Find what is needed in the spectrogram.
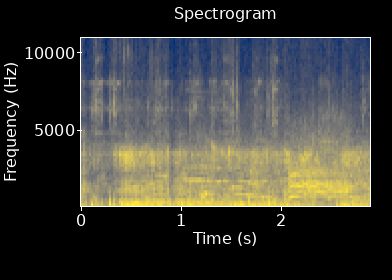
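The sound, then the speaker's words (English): Horses' hooves pound as a team of horses runs, a dense, continuous rumble of hoofbeats mixed with loud voices shouting over it. “bring those horses to a halt”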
